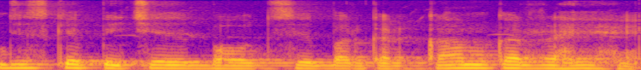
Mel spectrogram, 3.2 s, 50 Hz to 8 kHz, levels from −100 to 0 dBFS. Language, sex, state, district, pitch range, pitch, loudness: Hindi, male, Bihar, Sitamarhi, 120-140 Hz, 130 Hz, -14 LUFS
